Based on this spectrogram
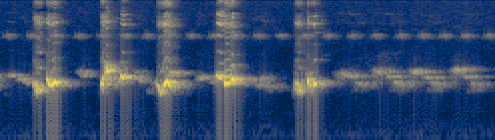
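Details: Morning song of a sooty-headed bulbul, a quick string of rich warbled notes followed by softer, thinner trailing phrases, over a quiet faint high hum.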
